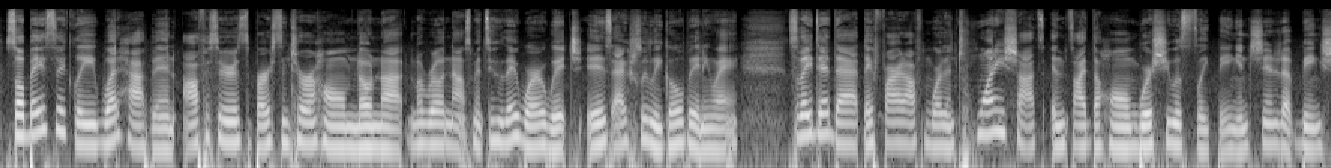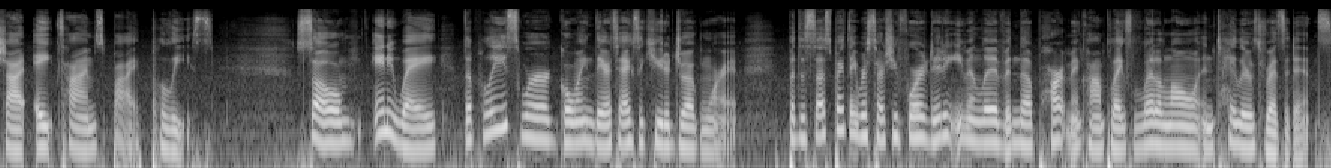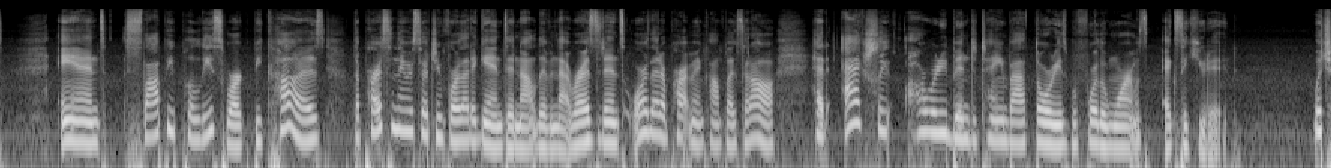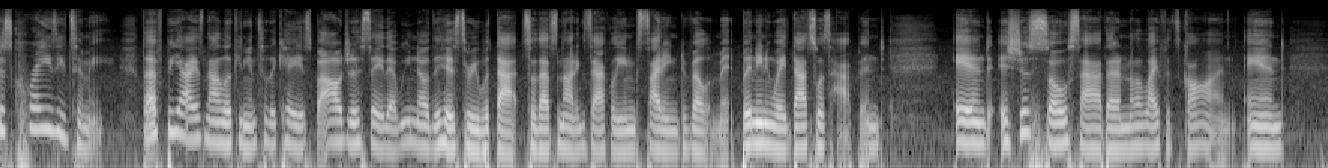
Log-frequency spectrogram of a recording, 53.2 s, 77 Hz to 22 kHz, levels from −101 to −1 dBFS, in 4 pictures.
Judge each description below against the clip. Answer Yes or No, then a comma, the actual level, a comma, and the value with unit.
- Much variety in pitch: No, average, 4.1 semitones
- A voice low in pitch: No, medium, 175 Hz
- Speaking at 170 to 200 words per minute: Yes, average, 190 wpm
